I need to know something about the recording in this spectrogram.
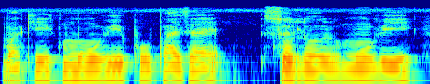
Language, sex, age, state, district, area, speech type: Goan Konkani, male, 18-30, Goa, Sanguem, rural, spontaneous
